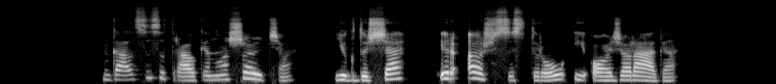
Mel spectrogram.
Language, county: Lithuanian, Kaunas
